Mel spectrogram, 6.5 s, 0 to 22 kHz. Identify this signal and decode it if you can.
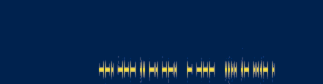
Morse code, heard as a keyed tone, about 38 wpm, 700 Hz. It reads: GOING TO HAVE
